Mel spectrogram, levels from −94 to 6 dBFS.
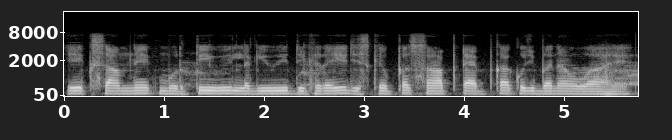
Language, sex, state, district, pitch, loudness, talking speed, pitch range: Hindi, male, Uttar Pradesh, Lucknow, 125 Hz, -17 LUFS, 190 wpm, 120-130 Hz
